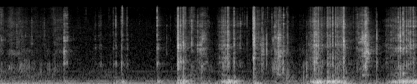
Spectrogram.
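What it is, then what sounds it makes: Dry soap bar being cut. A solid, dry, off-white bar of soap is held in the hand and cut with a metal utility blade. The clip is full of crisp, bright scraping and crackling as the blade bites through the hard soap, with a soft low rumble underneath and several louder snapping cuts toward the end.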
